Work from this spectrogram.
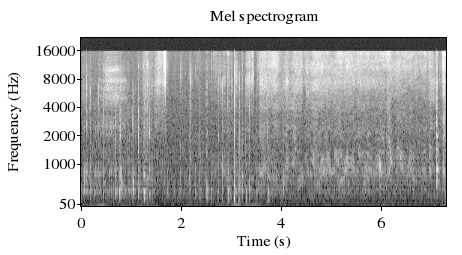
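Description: Fingertips tap rapidly on the lid and sides of a small, closed, hollow black cardboard gift box. The result is a quiet, uneven patter of short, dry, papery taps with a bright, scratchy texture, little low end, and almost no ring after each tap.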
